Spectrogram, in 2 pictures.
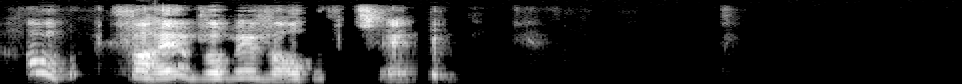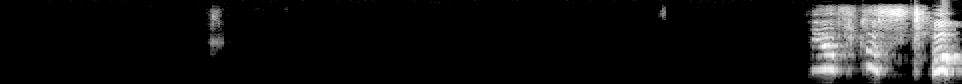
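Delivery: words breaking up, swooping, through laughter. Joking about a Pokemon name while doing a puzzle, laughing while talking. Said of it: "This is making me laugh so hard".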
